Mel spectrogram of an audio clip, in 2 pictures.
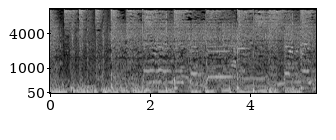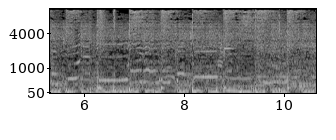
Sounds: music

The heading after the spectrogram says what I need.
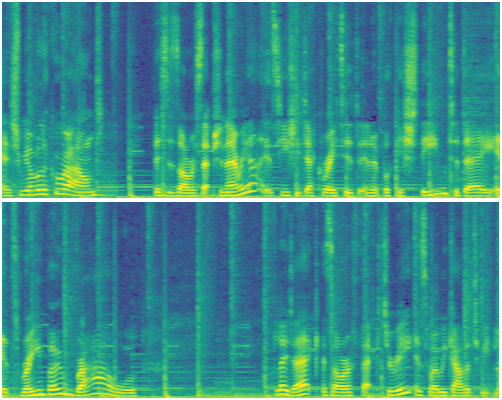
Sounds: speech
music

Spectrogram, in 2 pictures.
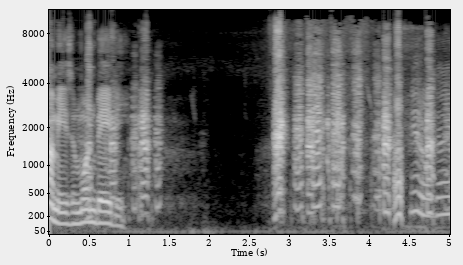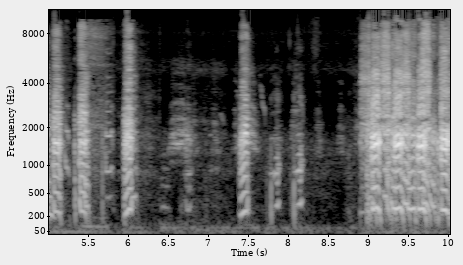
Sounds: duck quacking

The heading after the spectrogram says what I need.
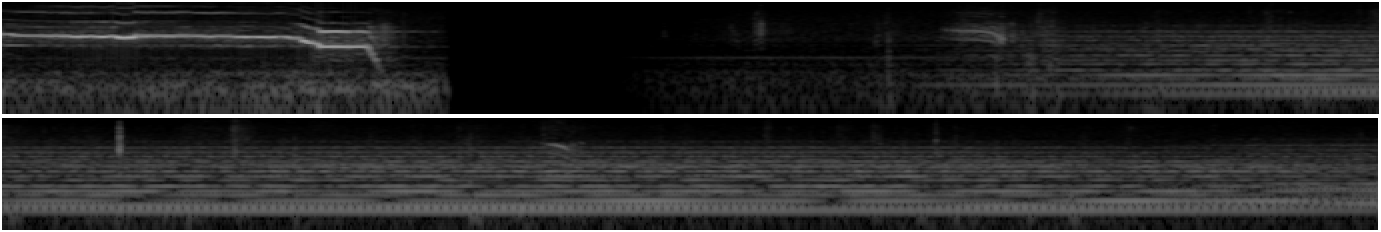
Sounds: elk bugling

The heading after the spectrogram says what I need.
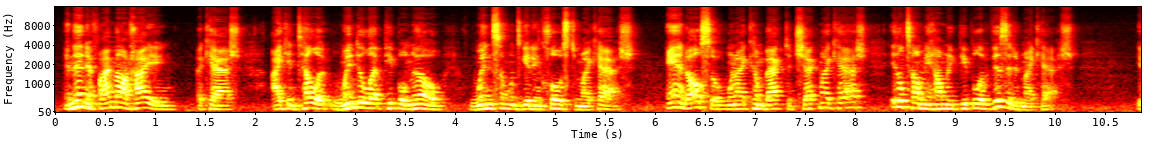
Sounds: speech
inside a small room

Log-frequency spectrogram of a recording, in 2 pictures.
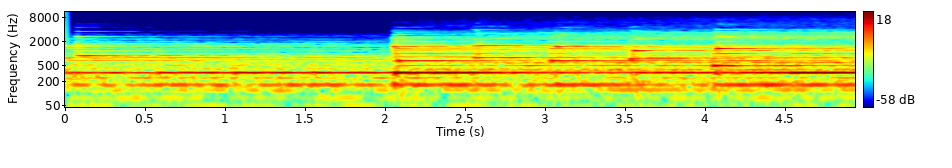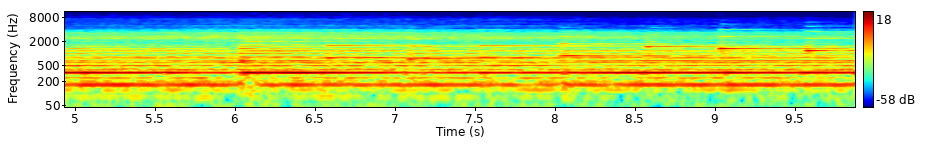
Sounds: music
soul music

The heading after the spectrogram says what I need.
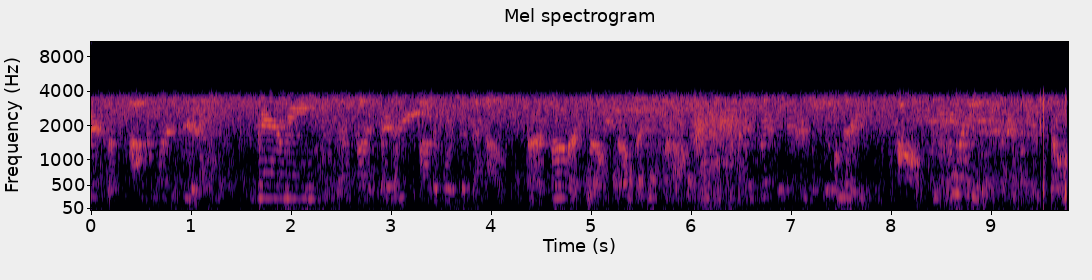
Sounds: speech

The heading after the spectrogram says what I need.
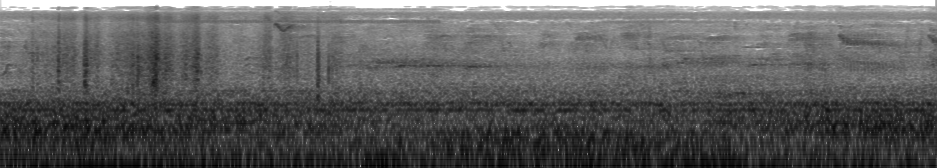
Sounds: bird

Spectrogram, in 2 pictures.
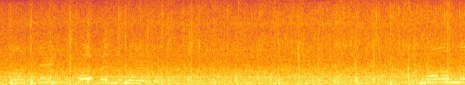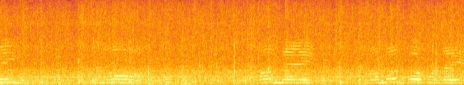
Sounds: speech
stream

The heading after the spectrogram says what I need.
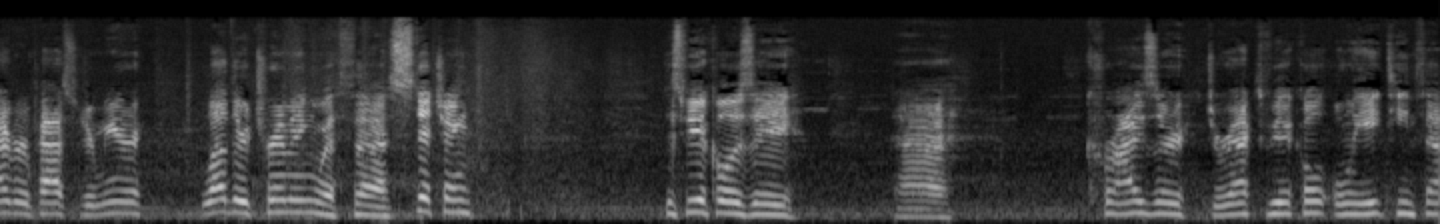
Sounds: speech

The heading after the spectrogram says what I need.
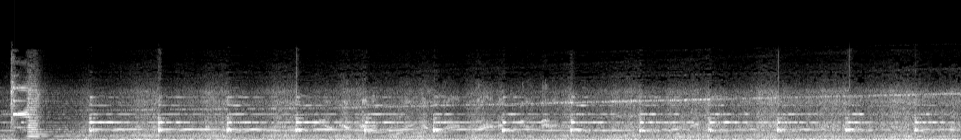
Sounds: vehicle
train
speech
railroad car

